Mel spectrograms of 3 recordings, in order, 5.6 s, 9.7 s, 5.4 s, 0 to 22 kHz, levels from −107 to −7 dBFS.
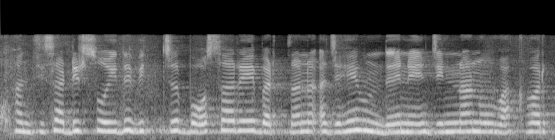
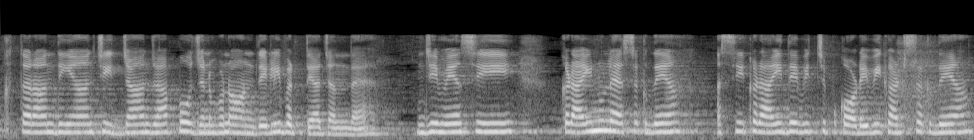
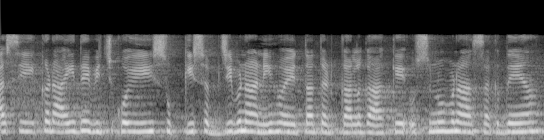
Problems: background sounds at intervals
